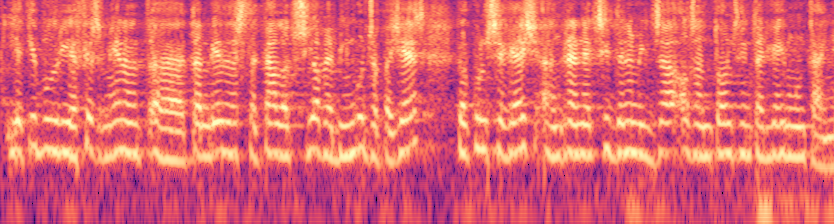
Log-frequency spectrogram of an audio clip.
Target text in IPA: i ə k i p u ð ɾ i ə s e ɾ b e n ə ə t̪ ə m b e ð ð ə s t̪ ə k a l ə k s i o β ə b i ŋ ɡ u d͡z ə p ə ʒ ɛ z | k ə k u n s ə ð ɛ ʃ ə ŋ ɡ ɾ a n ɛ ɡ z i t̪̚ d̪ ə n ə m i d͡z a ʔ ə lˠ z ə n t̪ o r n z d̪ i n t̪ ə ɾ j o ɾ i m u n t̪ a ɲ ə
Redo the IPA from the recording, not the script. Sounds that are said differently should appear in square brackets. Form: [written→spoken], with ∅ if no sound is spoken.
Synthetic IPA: i ə k i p u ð ɾ i ə [s→f] e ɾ [b→m] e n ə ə t̪ ə m b e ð ð ə s t̪ ə k a l ə k s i o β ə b i ŋ ɡ u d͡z ə p ə ʒ ɛ [z→s] | k ə k u n s ə [ð→ɣ] ɛ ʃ ə ŋ ɡ ɾ a n ɛ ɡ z i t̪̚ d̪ ə n ə m i d͡z a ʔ ə lˠ z ə n t̪ o r n z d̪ i n t̪ ə ɾ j o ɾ i m u n t̪ a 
